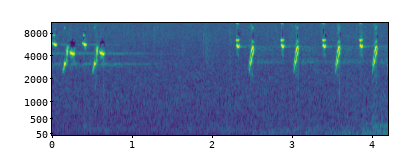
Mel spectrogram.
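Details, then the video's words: Goldfinch giving high, sharp paired chirps: two quick notes, a pause of nearly two seconds, then a steady run of bright slurred chirps roughly every half second, each led by a thin ringing tick. "The Enchanting Goldfinch Song"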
